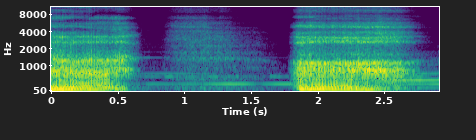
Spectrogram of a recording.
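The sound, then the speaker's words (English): A person taking deep breaths: two long, loud, airy breaths, with a much softer breath between them. “I just take some like real deep breaths”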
